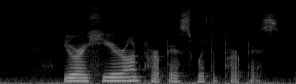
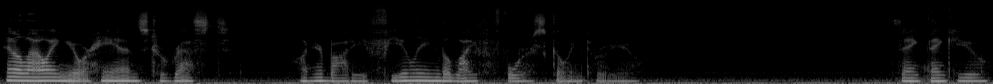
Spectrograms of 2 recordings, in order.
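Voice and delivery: guided meditation; 4 dB quieter than usual. Acted. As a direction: ease them into stillness, breathy and unhurried.

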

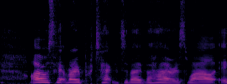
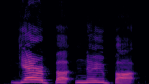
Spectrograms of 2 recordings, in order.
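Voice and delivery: catchphrase quote; 7 dB louder, slower than usual. Retold or imitated. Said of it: "her quotes".

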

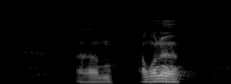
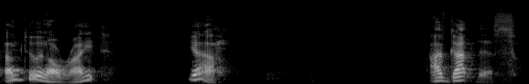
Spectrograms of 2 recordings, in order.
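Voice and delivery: smug self-assurance; 3 semitones higher, 5 dB louder than usual. Retold or imitated. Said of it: "self-righteous hypocrisy which says".

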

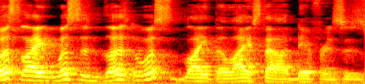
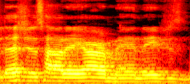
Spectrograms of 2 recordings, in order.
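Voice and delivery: usual speaking voice

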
